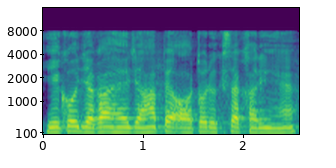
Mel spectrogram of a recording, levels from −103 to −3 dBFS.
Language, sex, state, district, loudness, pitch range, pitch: Hindi, male, Uttar Pradesh, Etah, -17 LUFS, 125-135 Hz, 130 Hz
